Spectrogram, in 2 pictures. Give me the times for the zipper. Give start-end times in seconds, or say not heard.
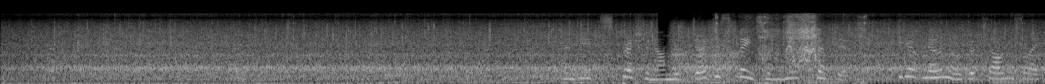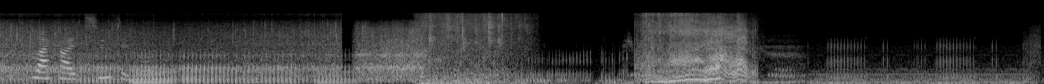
7.2-8.7, 16.8-18.1.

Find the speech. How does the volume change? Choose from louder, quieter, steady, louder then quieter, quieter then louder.
steady.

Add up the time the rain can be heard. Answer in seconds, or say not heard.
16 s.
